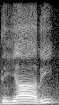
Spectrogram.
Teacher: اچھا دیاری پڑھیں گے تو را کے نیچے زیر باریک کر کے پڑھا جائے گا ، جب وقف کریں گے تو دیار اور را ساکن ہو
